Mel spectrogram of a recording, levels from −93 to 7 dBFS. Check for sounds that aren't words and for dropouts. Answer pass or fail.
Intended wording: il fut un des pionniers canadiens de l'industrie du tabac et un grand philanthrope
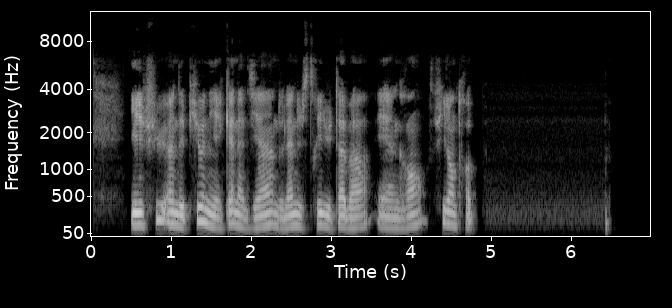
pass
